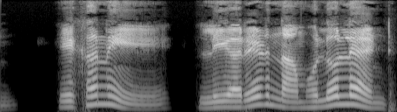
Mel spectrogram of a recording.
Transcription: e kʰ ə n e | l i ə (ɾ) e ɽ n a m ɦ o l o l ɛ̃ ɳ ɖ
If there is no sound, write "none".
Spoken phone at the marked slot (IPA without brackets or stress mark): ɾ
